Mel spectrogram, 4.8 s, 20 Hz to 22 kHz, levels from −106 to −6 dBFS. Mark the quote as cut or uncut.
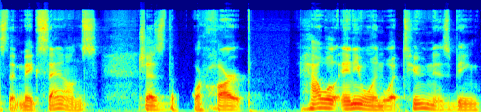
cut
